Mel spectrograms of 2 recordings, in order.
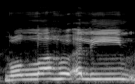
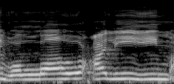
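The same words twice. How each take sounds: First: علیم said with a plain glottal hamza, no ain. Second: علیم said with a clear throaty ain. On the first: Teacher demonstrating the student's wrong reading, slow. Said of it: "لیکن آپ نے پڑھ دیا حمزہ سے". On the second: Teacher showing the right reading with ain, slow. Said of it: "پڑھنا تھا آپ نے واللہ علیم عین سے". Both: Shown as a demonstration.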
